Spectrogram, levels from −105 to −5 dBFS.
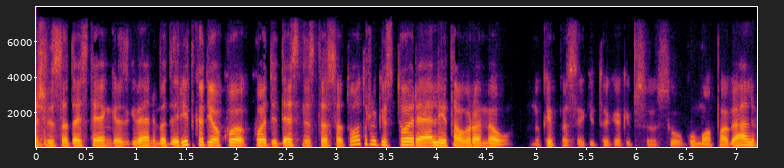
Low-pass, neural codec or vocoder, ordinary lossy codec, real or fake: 7.2 kHz; none; AAC, 48 kbps; real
